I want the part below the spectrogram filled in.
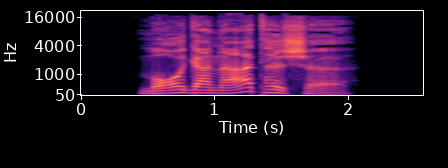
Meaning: inflection of morganatisch: 1. strong/mixed nominative/accusative feminine singular 2. strong nominative/accusative plural 3. weak nominative all-gender singular
- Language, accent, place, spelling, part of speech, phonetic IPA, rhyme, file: German, Germany, Berlin, morganatische, adjective, [mɔʁɡaˈnaːtɪʃə], -aːtɪʃə, De-morganatische.ogg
